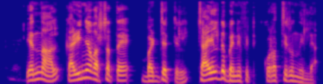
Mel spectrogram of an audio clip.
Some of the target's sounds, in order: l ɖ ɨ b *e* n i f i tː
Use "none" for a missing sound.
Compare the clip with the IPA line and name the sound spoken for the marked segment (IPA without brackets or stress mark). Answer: e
